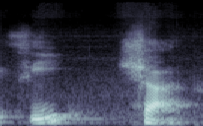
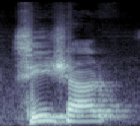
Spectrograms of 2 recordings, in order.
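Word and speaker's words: C#: सकते हैं next students सी इट is pronounce ए सी शप यानी कि हैशटैग को हैशटैग नहीं पढ़ेंगे हम क्या पढ़ेंगे सी शार्प सी शार्प इज a multi paradigm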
